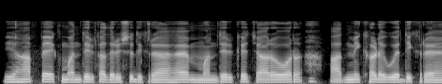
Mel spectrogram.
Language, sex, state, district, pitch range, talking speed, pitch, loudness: Hindi, male, Jharkhand, Garhwa, 110-115 Hz, 255 wpm, 115 Hz, -14 LUFS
